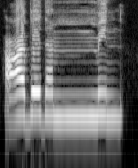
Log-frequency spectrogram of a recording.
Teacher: تو ہم یہ تنوین کو میم میں ملا کے غنہ اور تشدید کے ساتھ یہ حکم کو ادا کریں گے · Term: ادغام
